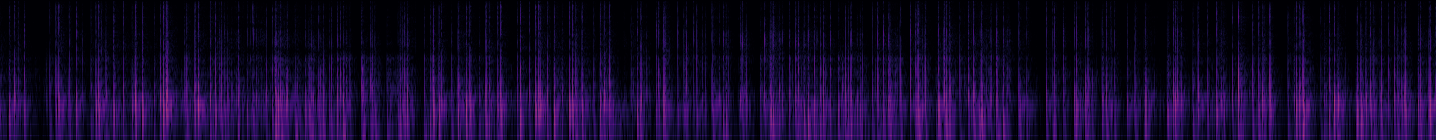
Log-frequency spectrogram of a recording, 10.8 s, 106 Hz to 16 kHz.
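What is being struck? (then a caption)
Croc-embossed faux leather handbag. Long white coffin-shaped acrylic nails rapidly scratch and tap a black croc-embossed faux leather handbag in close-up. The result is a dense, continuous stream of quick, dry scratchy strokes, with most of the energy in the low-mid range around 300 Hz. Every stroke dies away almost at once.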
